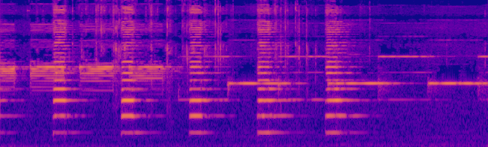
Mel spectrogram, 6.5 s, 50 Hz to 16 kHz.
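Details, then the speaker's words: 2005 GMC 2500 HD diesel pickup with a newly installed Viper alarm. Door opened to trigger it, and both sirens go off, louder. Repeating electronic siren with tones stepping between pitches in loud bursts about once a second; alarm working as designed. "let's see if somebody was to open the door not only one silence [Music] so now it's even louder you can hear both of them going off"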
